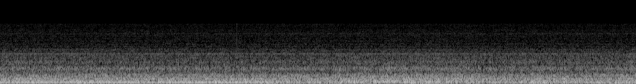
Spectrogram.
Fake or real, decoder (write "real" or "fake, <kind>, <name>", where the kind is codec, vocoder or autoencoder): real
